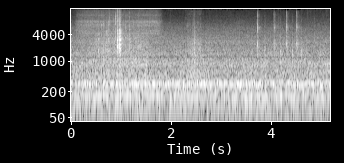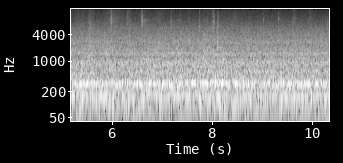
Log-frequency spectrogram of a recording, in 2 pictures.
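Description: Opened VHS VCR's tape mechanism running with a steady hum after an eject command that it fails to carry out: instead the reels are slowly turning the tape backwards. There is a sharp click about a second in, and a few lighter ticks a few seconds later.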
